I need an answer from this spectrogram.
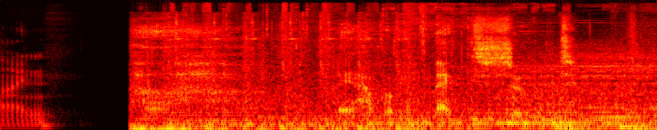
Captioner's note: dramatic music playing; gunshots sounding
